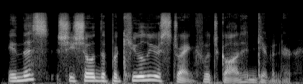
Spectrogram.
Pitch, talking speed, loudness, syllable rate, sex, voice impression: 125 Hz, 235 wpm, -17 LUFS, 5.7 syllables/s, male, masculine, adult-like, tensed, fluent, intellectual, refreshing, calm, slightly elegant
